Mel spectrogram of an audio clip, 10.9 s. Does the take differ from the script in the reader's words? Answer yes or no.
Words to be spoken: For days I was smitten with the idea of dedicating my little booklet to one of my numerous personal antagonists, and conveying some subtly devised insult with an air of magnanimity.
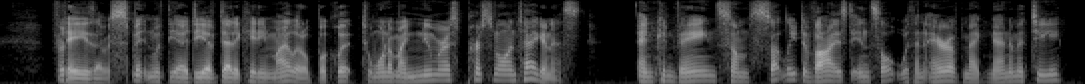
no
